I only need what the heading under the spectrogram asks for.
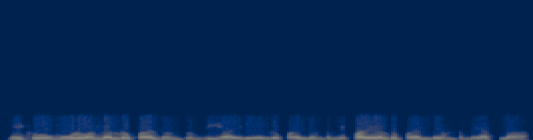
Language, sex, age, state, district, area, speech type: Telugu, male, 18-30, Telangana, Vikarabad, urban, conversation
